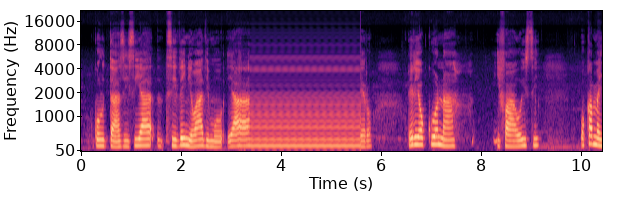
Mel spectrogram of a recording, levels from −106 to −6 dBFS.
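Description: From 3.41 to 5.59 s a system hang loop occurs: the driver stalled while the audio hardware kept replaying one 23.22 ms slice, which fits a 1024-sample buffer. Repeated nearly a hundred times, it becomes a steady buzz at 43.1 Hz.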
